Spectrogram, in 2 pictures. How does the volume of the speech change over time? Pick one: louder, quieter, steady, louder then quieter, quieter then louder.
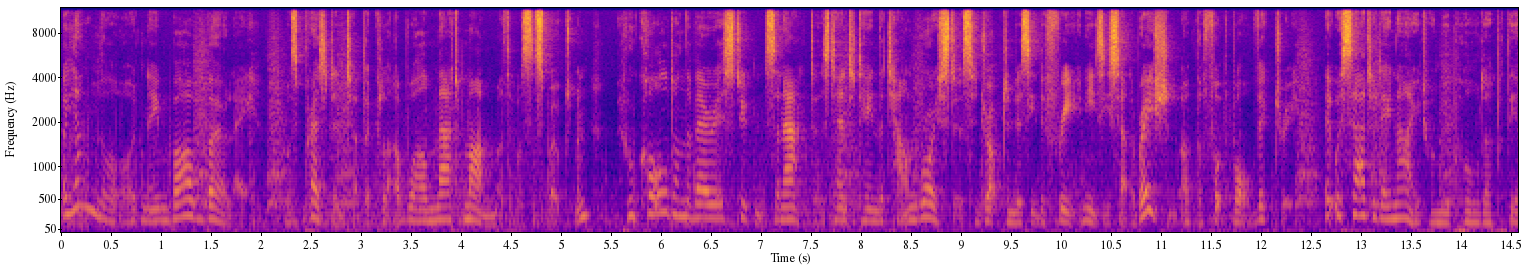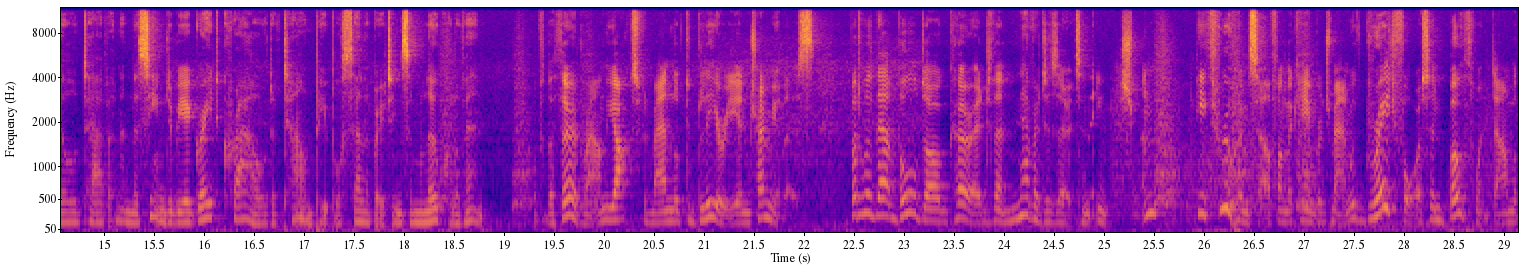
steady.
